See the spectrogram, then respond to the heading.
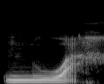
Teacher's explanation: la combinación de vocales O e I siempre va a ser wa para nosotros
